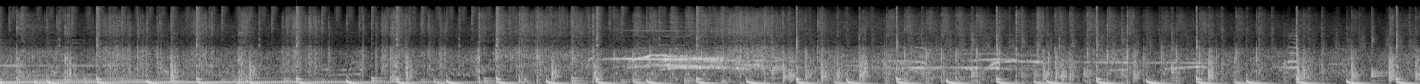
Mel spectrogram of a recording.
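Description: A fireworks display: a rapid run of shell bursts and crackling reports, several a second, with music playing alongside.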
